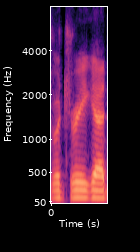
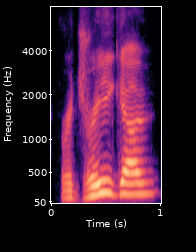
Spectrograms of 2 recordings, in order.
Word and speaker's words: Rodrygo: Rodrigo is spelt with a Y. There is no I in Rodrigo's name. And I'm not having a go at you, Gary. You're not the only one who's done it, but it really gets on my nerves. It's spelled Rodrygo. Okay?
